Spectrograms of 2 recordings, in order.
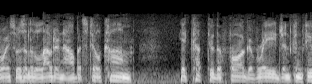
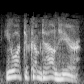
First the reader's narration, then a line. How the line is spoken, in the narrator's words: Charlie cried loudly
